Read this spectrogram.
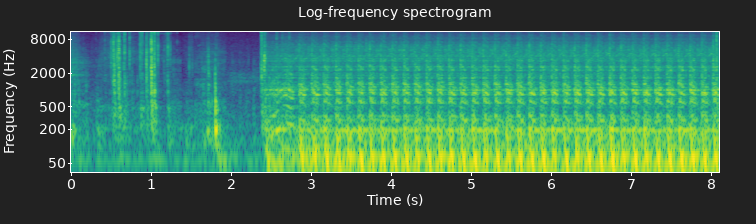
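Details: Ford Sierra Mk1 Estate 4x4 Ghia 2.8i, spark confirmed at king lead: starter cranks steadily about three and a half beats a second for several seconds, never firing; cranks, won't start; owner spraying brake clean past the throttle flap, cause unconfirmed.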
